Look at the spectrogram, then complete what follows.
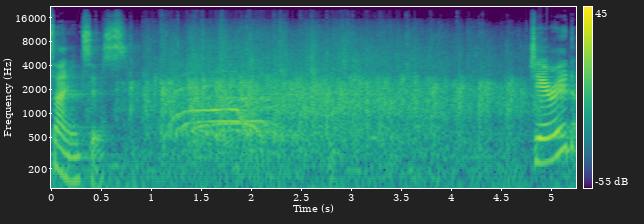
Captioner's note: audience applauding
